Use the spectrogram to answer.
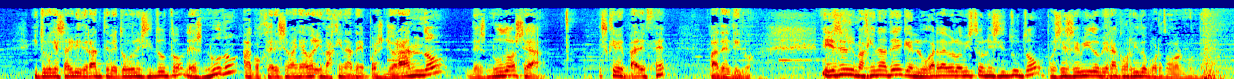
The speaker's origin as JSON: {"language": "Spanish", "region": "Catalonia", "country": "Spain", "said": "Yo me considero español, catalán, pero no sé."}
